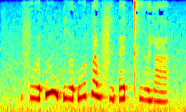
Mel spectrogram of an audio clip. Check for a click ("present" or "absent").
absent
